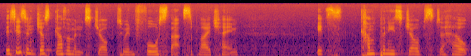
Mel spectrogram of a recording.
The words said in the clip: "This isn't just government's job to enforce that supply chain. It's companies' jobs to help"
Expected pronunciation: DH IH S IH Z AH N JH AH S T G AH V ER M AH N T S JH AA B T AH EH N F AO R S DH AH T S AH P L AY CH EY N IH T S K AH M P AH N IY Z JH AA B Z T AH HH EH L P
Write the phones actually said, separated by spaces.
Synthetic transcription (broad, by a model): DH IH S IH Z AH N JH AH S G AH V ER M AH N T S JH AA B T AH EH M F AO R S DH AH T S AH P L AY CH EY N IH T S K AH M P AH N IY Z JH AA B Z T AH HH EH L P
